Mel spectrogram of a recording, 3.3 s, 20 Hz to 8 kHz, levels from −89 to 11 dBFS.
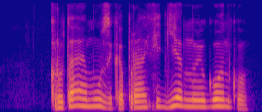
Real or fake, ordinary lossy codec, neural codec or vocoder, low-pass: fake; none; codec, 16 kHz, 6 kbps, DAC; 7.2 kHz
